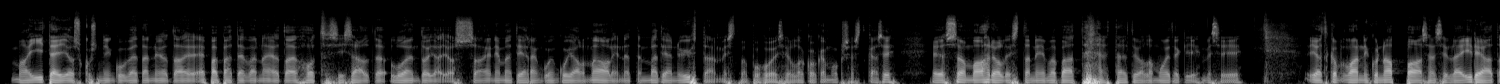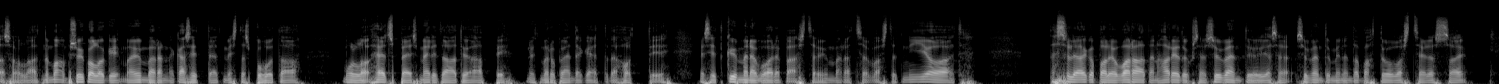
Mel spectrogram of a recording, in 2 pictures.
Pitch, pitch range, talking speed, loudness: 95 Hz, 90-100 Hz, 195 wpm, -27 LUFS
